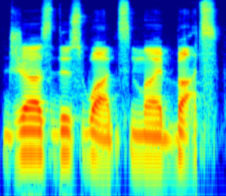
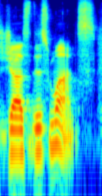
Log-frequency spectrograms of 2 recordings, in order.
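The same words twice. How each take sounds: First: Slow, lower sarcastic repeat; mocking echo. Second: Said in the usual way. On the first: Visitor echoing the doctor's sudden favour, slow and mocking. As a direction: drag out the quoted words in scorn.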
